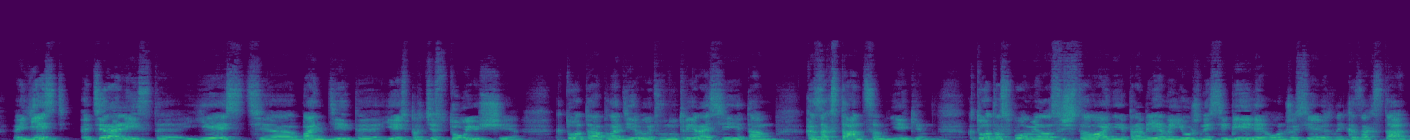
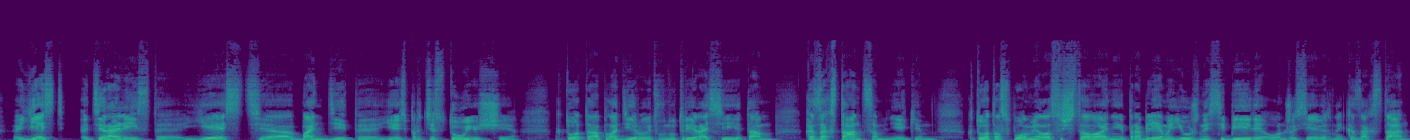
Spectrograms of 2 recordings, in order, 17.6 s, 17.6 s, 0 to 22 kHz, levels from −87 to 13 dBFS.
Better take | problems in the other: second | off-mic speech; far // room echo; very slight; dies away in 0.3 s

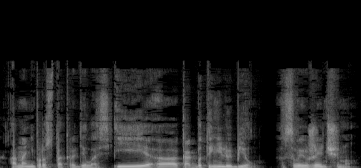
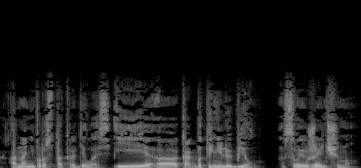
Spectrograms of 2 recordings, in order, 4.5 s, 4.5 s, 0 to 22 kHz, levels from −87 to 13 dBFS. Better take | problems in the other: first | garbled, watery; badly; slightly in the first

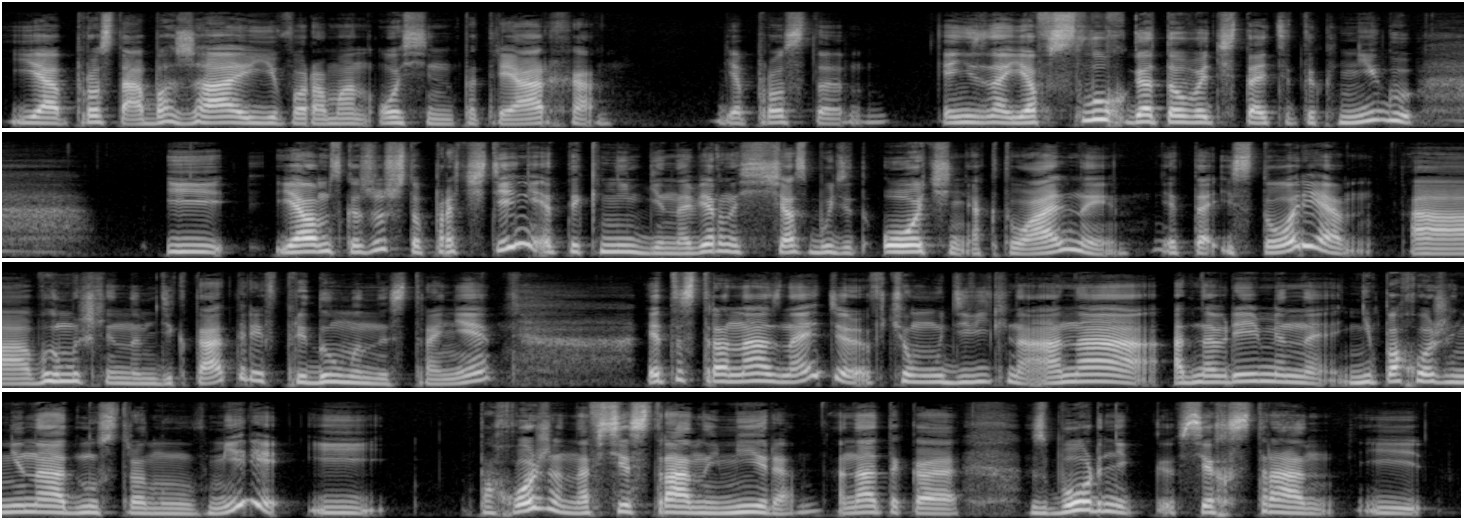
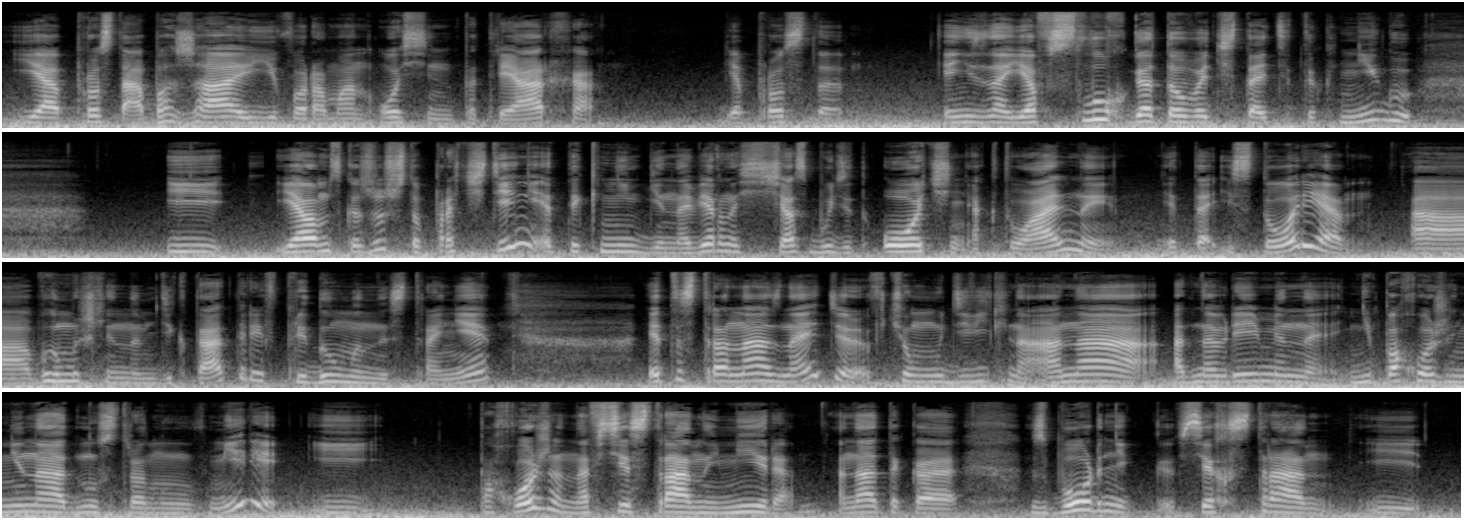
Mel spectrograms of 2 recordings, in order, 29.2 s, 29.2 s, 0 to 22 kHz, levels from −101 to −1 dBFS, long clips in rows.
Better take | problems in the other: first | wind noise on the microphone; occasional gusts; 20 dB below the speech

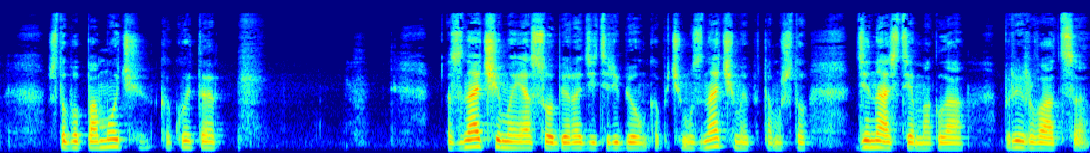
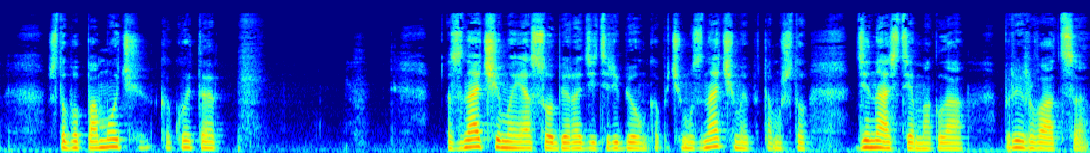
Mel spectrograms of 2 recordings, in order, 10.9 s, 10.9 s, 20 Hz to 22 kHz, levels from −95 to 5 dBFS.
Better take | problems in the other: second | thin; somewhat; fading below 250 Hz

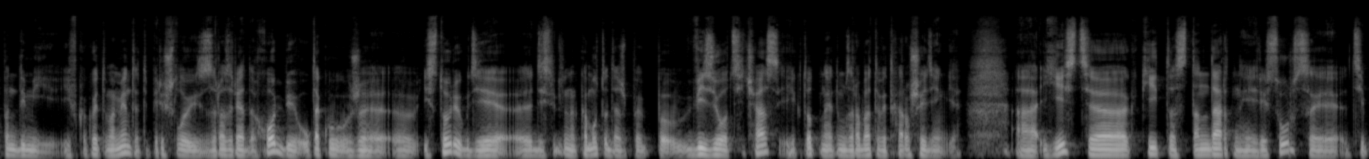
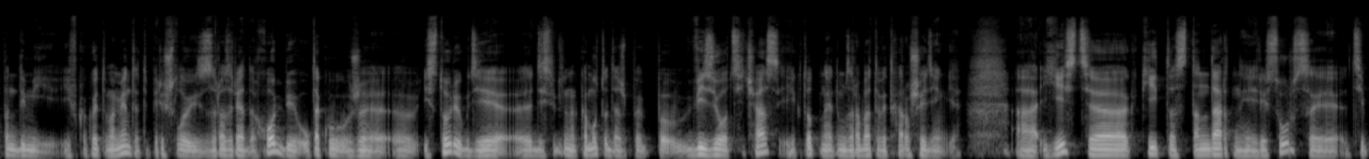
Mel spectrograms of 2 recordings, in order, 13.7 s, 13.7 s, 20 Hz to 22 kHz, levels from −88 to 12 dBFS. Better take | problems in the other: neither | none

